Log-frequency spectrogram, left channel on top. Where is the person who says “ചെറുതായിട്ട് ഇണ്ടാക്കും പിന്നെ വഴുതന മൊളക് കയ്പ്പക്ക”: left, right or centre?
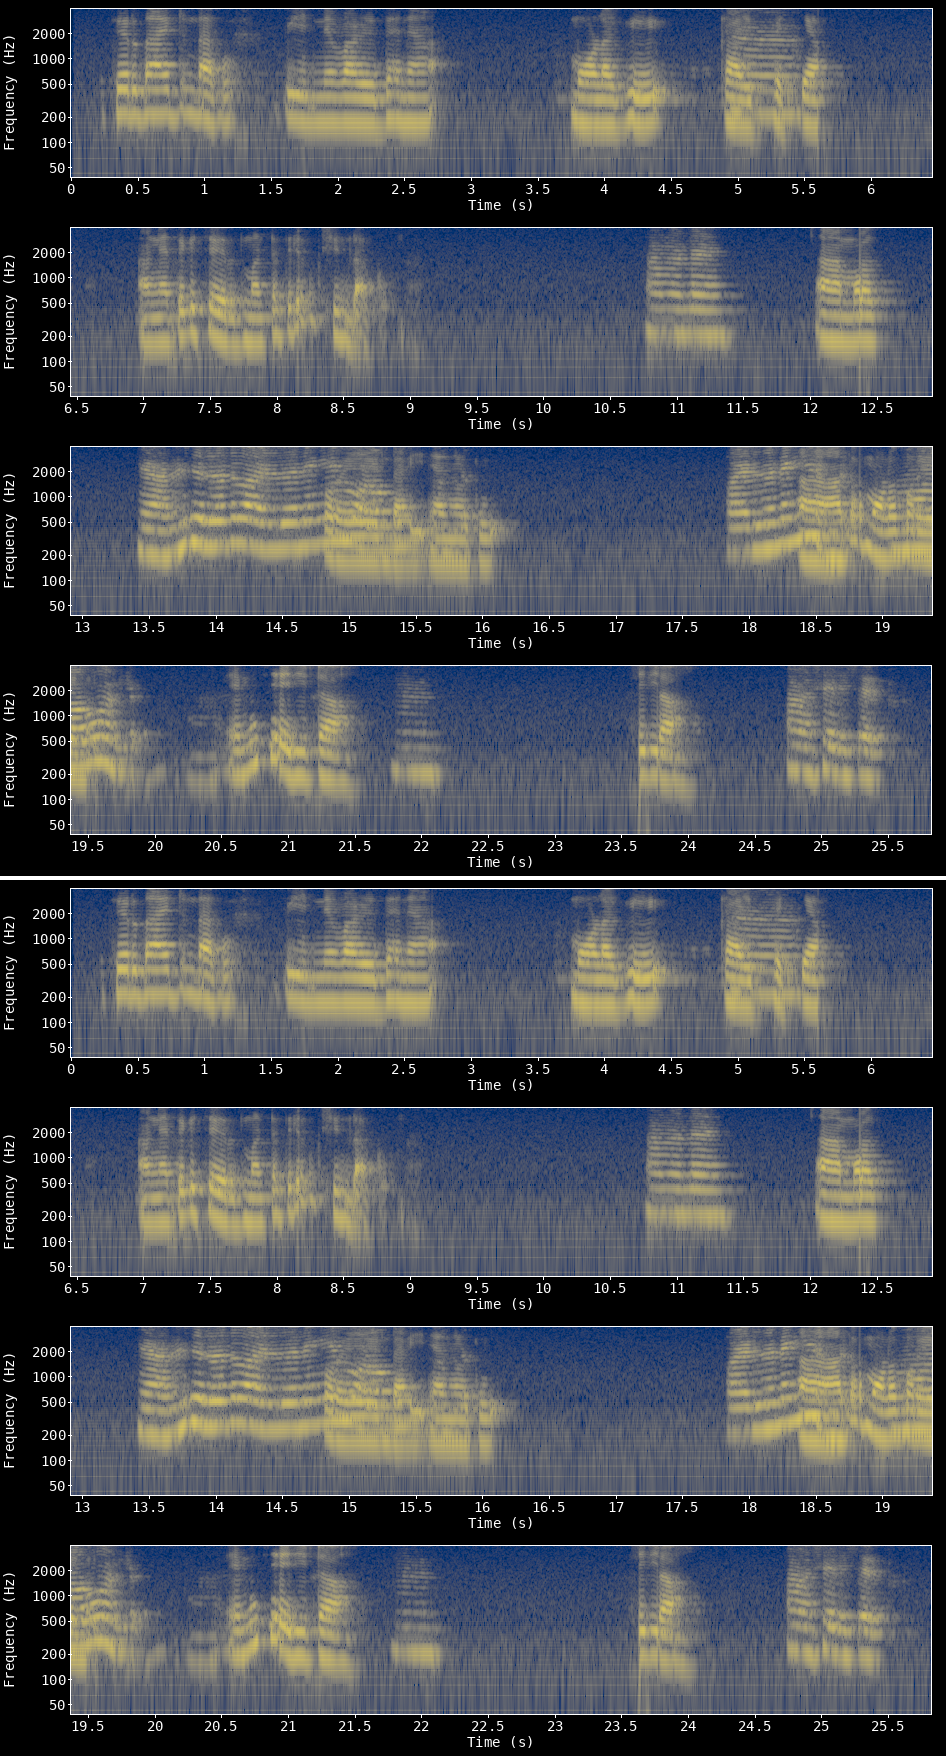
Right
